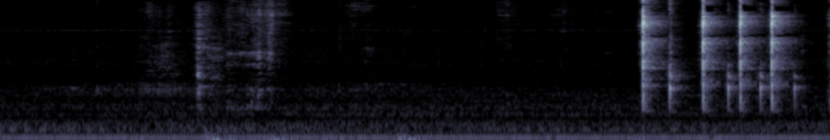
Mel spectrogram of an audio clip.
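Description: A small metal key clicks sharply several times.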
